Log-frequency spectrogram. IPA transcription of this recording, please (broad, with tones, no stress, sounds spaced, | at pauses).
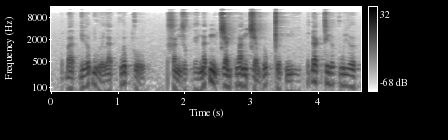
ɓ a˨˩ t̚ ɗ i˨˦ ə̯ ɓ u˧˩ ə̯ l a˨˩ t̚ h w ə˦˥ p̚ k o˧˩˨ | x a˧˩ ŋ z o˨˩ k̚ l ɛ̤˨˩ n a˦˥ t̚ ɲ ṵ˧˨ t͡ɕ a˧ j h w a˧ ŋ t͡ɕ a̰˧˨ w ɗ o˦˥ p̚ t̪ əː˨˩ k̚ ɲ i̤˨˩ | ɗ a˦˥ k̚ s i˧ ə̯ k w i˧ ə̯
